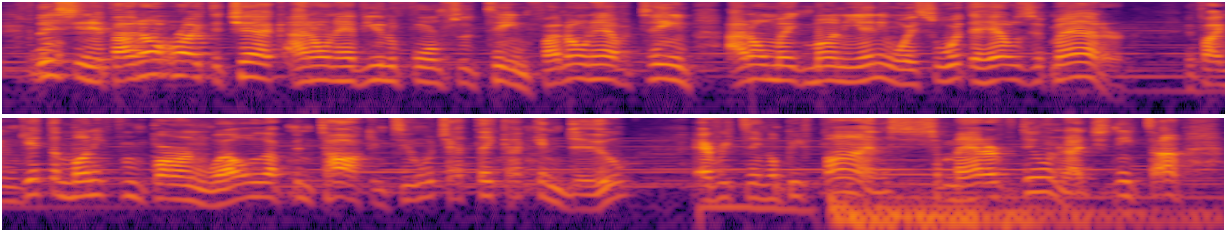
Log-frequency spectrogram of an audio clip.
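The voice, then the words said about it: Raised, agitated voice. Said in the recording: “Don't raise your voice. Don't raise your voice.”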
